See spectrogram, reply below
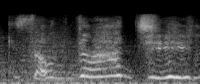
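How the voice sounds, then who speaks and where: An actress playing a lovesick young woman in an audio drama, breathlessly passionate and tearful, with drawn-out, sighing delivery. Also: very high-pitched, music in the background, heavily acted.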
